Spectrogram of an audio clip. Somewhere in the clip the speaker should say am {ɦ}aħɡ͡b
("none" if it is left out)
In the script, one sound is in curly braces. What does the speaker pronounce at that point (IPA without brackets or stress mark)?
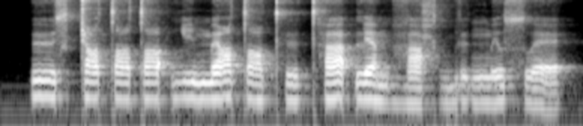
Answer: ɦ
